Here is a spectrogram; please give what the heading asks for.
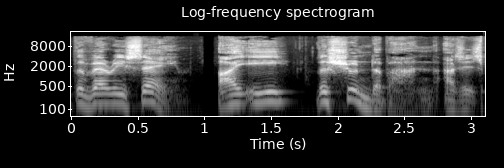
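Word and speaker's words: Sundarbans: view to promote the very same ie the shunda ban as is pronounced although you might want to call it Sun Durban as spelled this is a very large mangrove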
